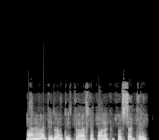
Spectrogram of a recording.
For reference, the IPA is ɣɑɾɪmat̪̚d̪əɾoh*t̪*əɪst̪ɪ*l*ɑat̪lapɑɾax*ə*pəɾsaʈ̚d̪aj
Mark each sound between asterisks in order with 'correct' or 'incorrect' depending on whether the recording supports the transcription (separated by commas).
incorrect, incorrect, correct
